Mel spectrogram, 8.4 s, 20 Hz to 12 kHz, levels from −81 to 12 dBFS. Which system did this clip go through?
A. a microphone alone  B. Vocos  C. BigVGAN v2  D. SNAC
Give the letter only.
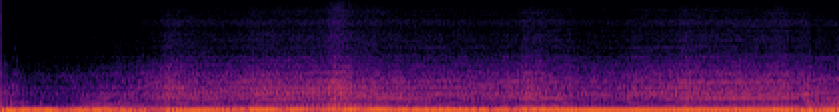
A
